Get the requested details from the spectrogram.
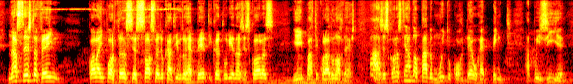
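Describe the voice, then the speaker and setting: A man's fairly high voice moves at a moderate pace with lively intonation, heard over noticeable background noise. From Brazil, Pernambuco (Northeast). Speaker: poet and improvising singer. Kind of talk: interview answers. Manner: halting.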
